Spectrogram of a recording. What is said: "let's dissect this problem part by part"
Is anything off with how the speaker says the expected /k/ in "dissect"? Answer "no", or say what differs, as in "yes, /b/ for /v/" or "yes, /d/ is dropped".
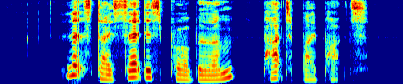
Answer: yes, /k/ is dropped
